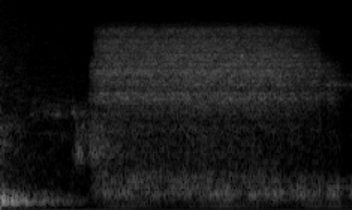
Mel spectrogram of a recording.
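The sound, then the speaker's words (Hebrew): A long, continuous exhale and an inhale, heard as a soft, steady, airy hiss of breath that holds at an even level. The breathing is faint, with no voices over it. “נשיפה ארוכה והמשכית. שאיפה.”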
